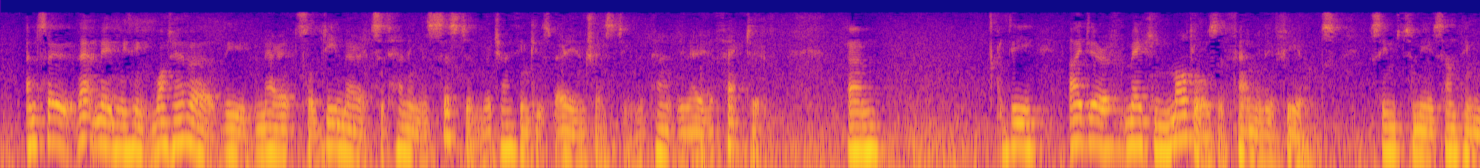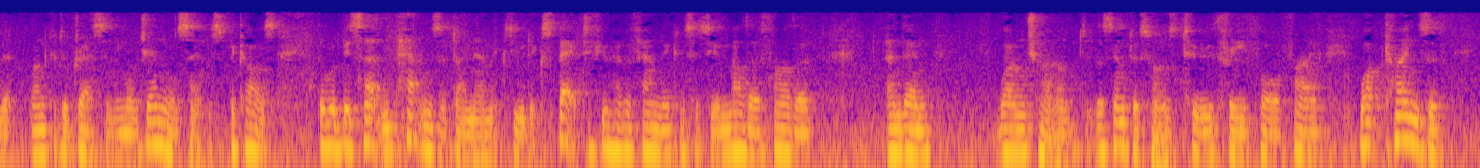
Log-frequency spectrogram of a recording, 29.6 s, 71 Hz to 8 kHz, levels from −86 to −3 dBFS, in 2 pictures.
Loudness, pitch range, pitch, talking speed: -21 LUFS, 95-115 Hz, 105 Hz, 160 wpm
